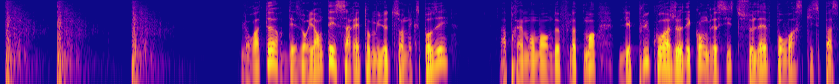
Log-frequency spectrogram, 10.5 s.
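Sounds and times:
gunshots: 0:00.0 - 0:02.3
speech: 0:03.1 - 0:10.4.

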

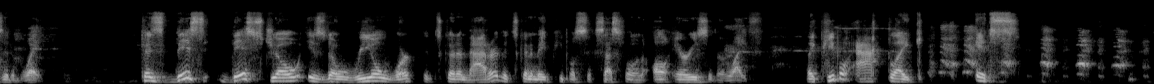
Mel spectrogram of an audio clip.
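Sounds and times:
laughter: 0:00.0 - 0:00.4, 0:01.4 - 0:10.2, 0:11.1 - 0:11.5
rooster calling: 0:00.0 - 0:00.4, 0:06.9 - 0:10.2
speech: 0:00.0 - 0:00.6, 0:01.4 - 0:11.5.

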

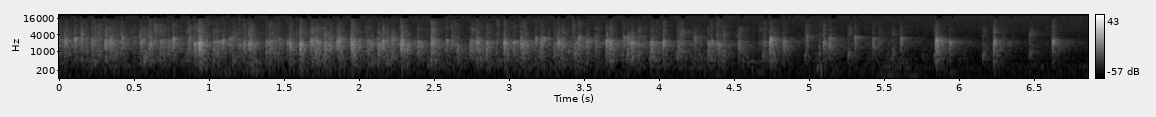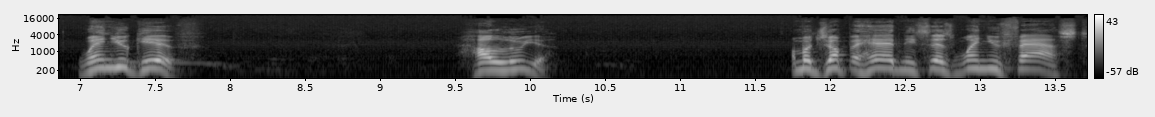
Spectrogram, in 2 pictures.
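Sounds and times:
audience clapping: 0:00.0 - 0:06.9
speech: 0:07.0 - 0:07.8, 0:09.6 - 0:10.2, 0:11.8 - 0:13.7.

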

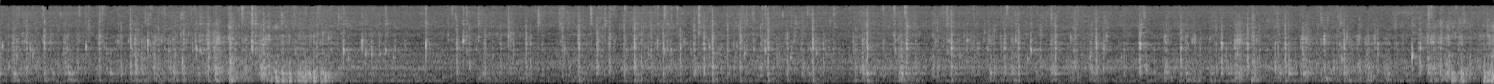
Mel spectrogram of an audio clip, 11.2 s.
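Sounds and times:
coffee maker heating and brewing water: 0:00.0 - 0:11.2.

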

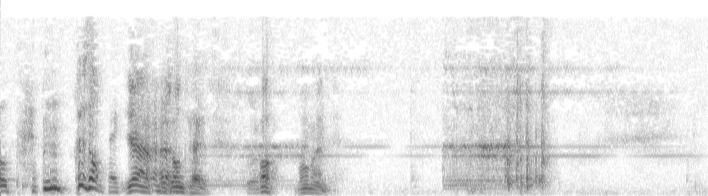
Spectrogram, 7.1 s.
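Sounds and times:
speech: 0:00.0 - 0:03.4
telephone bell ringing: 0:01.6 - 0:07.0.

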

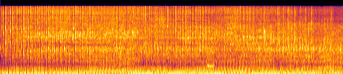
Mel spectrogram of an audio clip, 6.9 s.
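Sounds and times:
Harley motorcycle engine idling: 0:00.0 - 0:02.0, 0:02.8 - 0:06.4
voice murmuring: 0:04.0 - 0:04.4.

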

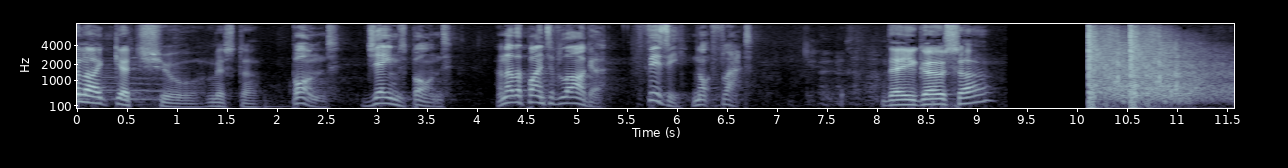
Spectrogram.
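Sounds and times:
speech: 0:00.0 - 0:06.8, 0:08.0 - 0:09.2
gunshots: 0:10.1 - 0:11.5.

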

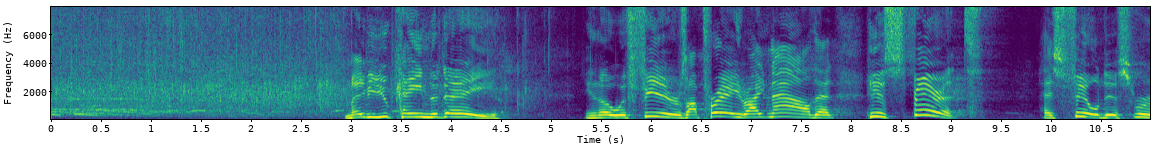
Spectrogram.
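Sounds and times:
church congregation applause as a hand clap of praise: 0:00.0 - 0:05.3
speech: 0:02.9 - 0:04.6, 0:05.3 - 0:10.9.

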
